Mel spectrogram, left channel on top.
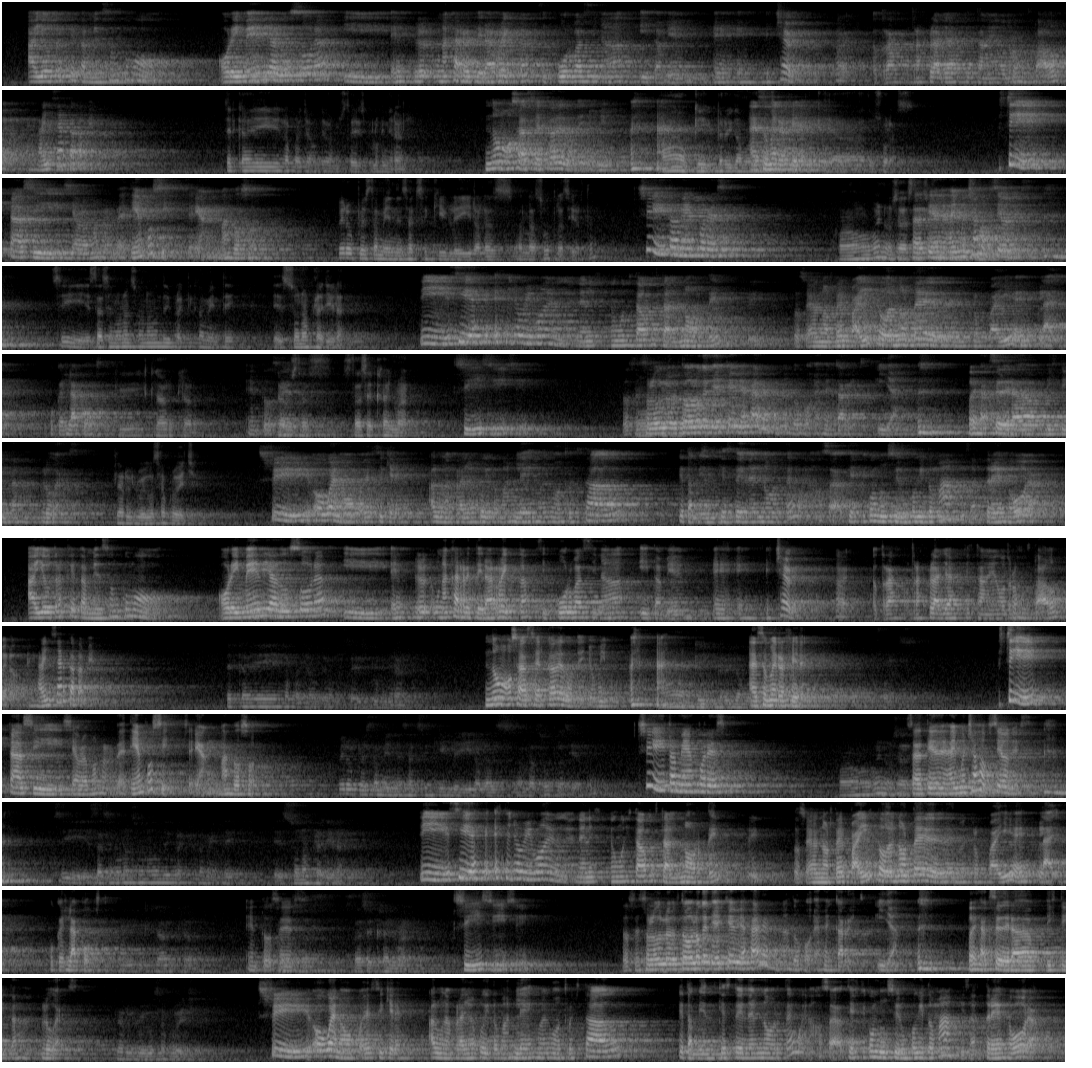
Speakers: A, on the right (about 35°); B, on the left (about 65°).
A: hay otras que también son como hora y media, dos horas y es una carretera recta, sin curvas, sin nada. Y también eh, es, es chévere, ¿sabes? Otras, otras playas que están en otros estados, pero es ahí cerca también.
B: cerca de la playa donde van ustedes por lo general.
A: No, o sea, cerca de donde yo vivo. Ah,
B: Ah, ok, pero digamos
A: A
B: la
A: eso
B: más
A: me
B: cercana
A: refiero.
B: te queda dos horas,
A: Sí, o sea, si, si hablamos de tiempo, sí, serían más dos horas.
B: pero pues también es asequible ir a las, a las otras, ¿cierto?
A: Sí, también por eso. O
B: Ah, bueno, o sea,
A: sea,
B: estás
A: tiene,
B: como en
A: hay
B: una
A: muchas
B: zona,
A: opciones. <laughs>
B: sí, estás en una zona donde prácticamente es zona playera.
A: Sí, sí, es que, es que yo vivo en, en el, en un estado que está al norte, ¿sí? Entonces, al norte del país, todo el norte de, de nuestro país es playa, porque es la costa.
B: Ok, claro, claro.
A: Entonces,
B: Claro, estás, estás cerca del mar.
A: sí, sí, sí. Entonces,
B: No,
A: solo
B: pero...
A: lo- todo lo que tienes que viajar es unas dos horas en carrito y ya, puedes acceder
B: Y lue-
A: a distintos lugares.
B: claro, y luego se aprovecha.
A: Sí, o bueno, pues si quieres alguna playa un poquito más lejos en otro estado, que también que esté en el norte, bueno, o sea, tienes que conducir un poquito más, quizás tres horas,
